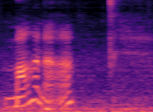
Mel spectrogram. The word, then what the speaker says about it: Mana: And then we had Mana, that rhymes with Lana.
